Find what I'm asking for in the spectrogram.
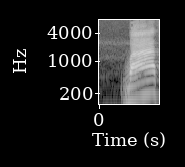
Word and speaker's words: bá: Bá thiên vạn sắc, bá là trăm, hay còn đọc là bách,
